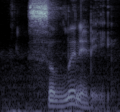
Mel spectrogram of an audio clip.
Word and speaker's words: salinity: the conversation next salinity salinity when I'm pronouncing it fast salinity even though again we have that T sound salinity becomes salinity when we're pronouncing it quickly what's the salinity of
